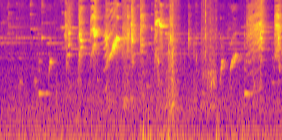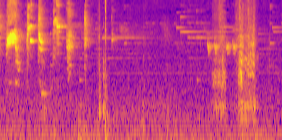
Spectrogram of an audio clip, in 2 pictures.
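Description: Birds chirping in short rising calls, mixed with the short scraping clicks of a small knife trimming the fibrous husk of a coconut bonsai.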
